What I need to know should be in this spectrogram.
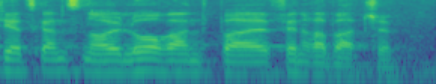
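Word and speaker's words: Fenerbahçe: Und jetzt ganz neu Lorand bei Fenerbahce. Fenerbahce. Fenerbahce. Nicht Fenerbahce, Fenerbahce. Fenerbahce.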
